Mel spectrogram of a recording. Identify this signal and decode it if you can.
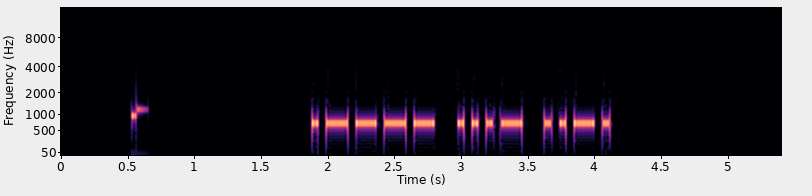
Morse code, heard as a keyed tone, about 23 wpm, 700 Hz. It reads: 1VF
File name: practice / 22wpm / Three Letter-Number Combinations - 22wpm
